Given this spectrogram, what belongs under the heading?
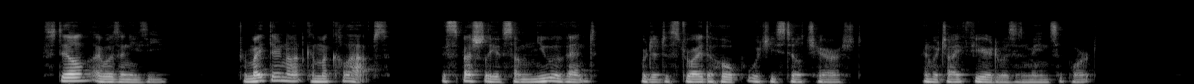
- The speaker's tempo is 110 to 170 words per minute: Yes, average, 165 wpm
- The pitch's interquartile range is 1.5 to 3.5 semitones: No, average, 3.9 semitones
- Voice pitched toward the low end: Yes, low, 120 Hz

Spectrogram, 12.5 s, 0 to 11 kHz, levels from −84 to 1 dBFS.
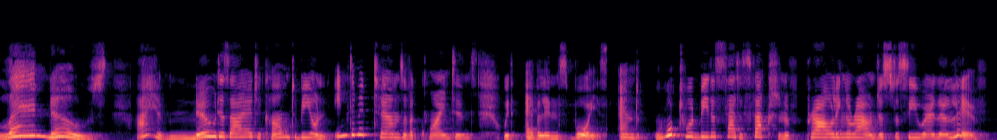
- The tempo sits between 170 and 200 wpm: No, average, 160 wpm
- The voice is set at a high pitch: Yes, very high, 265 Hz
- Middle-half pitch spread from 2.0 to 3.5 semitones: No, average, 4.6 semitones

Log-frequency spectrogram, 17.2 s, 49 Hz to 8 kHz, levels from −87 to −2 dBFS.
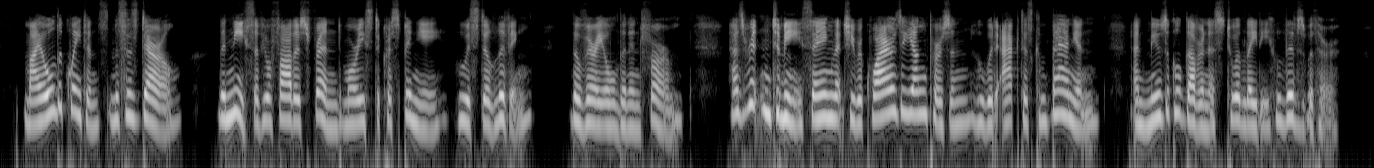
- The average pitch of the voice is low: No, high, 200 Hz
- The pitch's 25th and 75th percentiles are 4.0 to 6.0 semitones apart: No, average, 3.6 semitones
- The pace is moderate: Yes, average, 170 wpm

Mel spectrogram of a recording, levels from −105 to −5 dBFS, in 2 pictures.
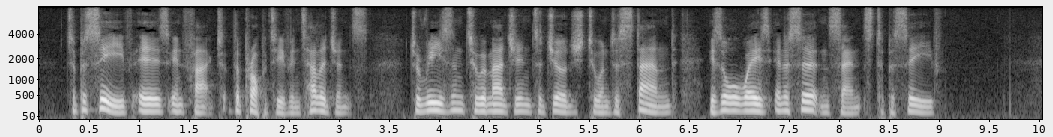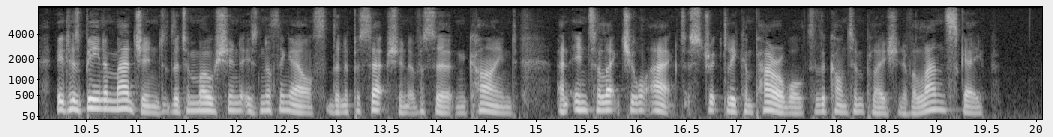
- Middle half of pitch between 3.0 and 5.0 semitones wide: Yes, average, 4.6 semitones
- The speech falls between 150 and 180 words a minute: Yes, average, 155 wpm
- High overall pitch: No, medium, 140 Hz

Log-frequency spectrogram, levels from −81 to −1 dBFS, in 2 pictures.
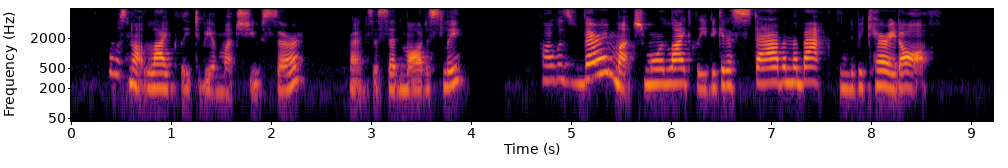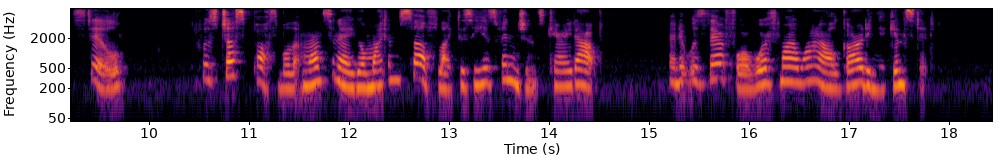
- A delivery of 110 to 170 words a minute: No, average, 185 wpm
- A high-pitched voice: Yes, high, 240 Hz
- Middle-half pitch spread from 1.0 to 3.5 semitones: No, average, 4.4 semitones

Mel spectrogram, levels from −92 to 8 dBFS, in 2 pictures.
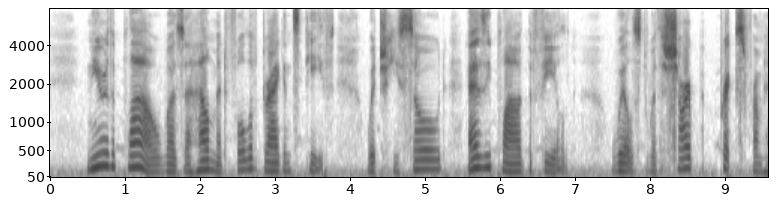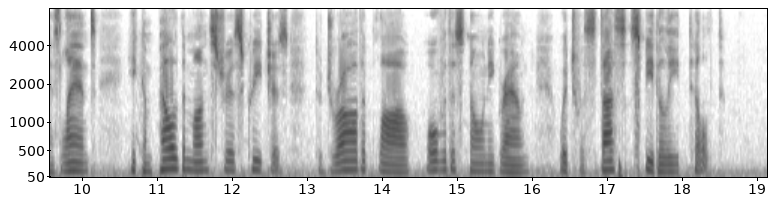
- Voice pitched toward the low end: No, medium, 150 Hz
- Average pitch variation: Yes, average, 4.1 semitones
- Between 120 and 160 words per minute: Yes, slow, 135 wpm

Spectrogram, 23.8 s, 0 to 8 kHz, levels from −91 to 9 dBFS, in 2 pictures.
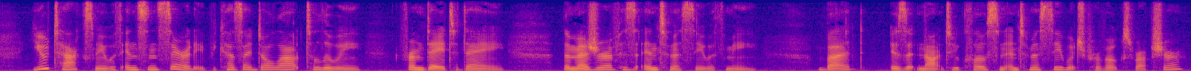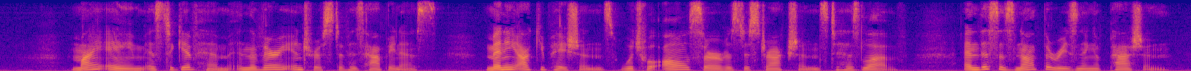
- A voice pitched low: No, medium, 180 Hz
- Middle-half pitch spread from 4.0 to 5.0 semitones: Yes, average, 4.5 semitones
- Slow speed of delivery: No, average, 165 wpm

